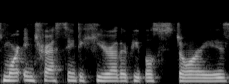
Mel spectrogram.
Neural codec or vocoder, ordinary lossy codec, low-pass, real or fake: none; Opus, 16 kbps; 7.2 kHz; real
